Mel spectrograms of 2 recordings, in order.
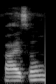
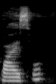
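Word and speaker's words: Wiesel: W is pronounced as V in German, so it's Weisel, not Weisel.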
